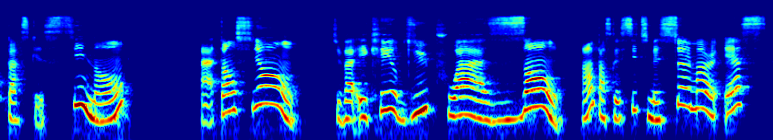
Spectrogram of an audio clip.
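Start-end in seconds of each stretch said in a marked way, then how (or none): 2.5-3.8 "attention" stretched slowly and pitched high; emphatic warning. Shown as a demonstration. Warns pupil of spelling trap. 5.4-7.1 "poison" slow, with a buzzing Z in the middle; S turned to Z. Shown as a demonstration. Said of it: "le S va se transformer".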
